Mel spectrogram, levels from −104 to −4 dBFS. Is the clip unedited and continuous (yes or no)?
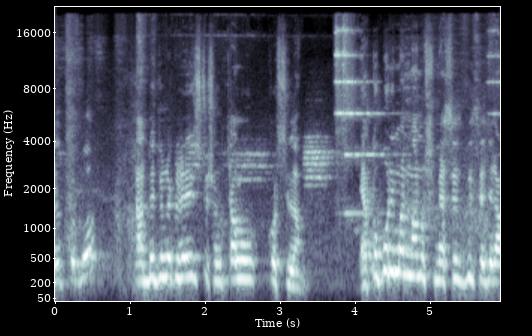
yes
